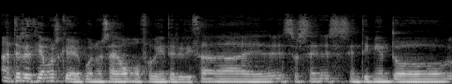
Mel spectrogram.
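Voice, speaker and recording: Against a quiet background, a man with a medium pitch speaks in a somewhat breathy voice with monotone, flat intonation. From Spain. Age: 30s. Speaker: podcast host. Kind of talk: casual interview chat.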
